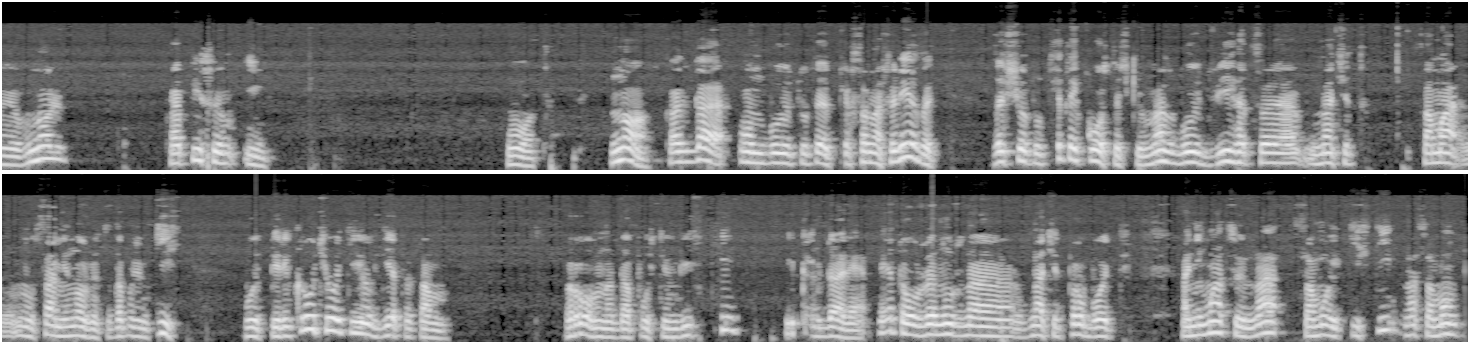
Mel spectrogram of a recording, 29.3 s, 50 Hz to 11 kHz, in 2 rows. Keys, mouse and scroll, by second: 2.1 i, 3.1 space, 7.1 shift+space, 7.3 shift+middle click, 8.5-9.6 middle drag, 11.6 middle click, 12.5-13.5 middle drag, 14.3 middle click, 16.6 r, 21.4 space, 23.2 space.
